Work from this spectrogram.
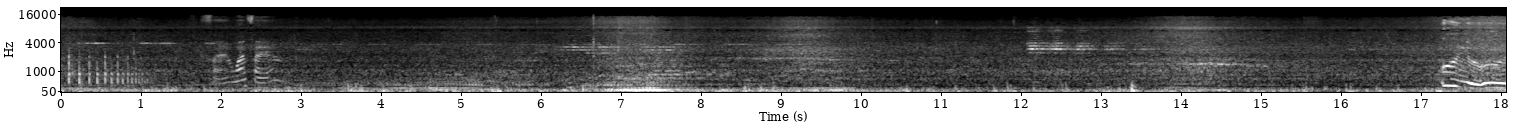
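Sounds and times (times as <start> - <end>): road traffic rumble: 0.0 - 18.0.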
